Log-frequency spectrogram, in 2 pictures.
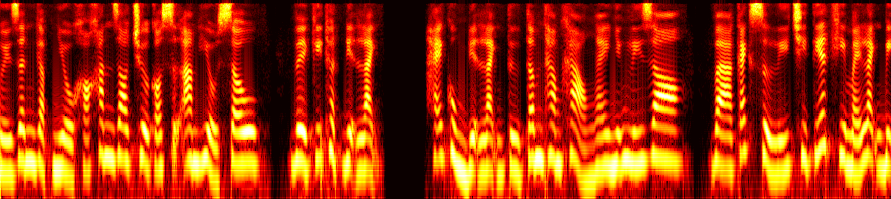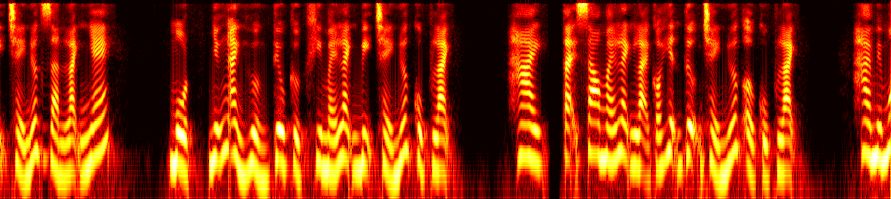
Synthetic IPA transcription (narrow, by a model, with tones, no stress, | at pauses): ɨ˨˩əjzə˧nɣa˨˩p̚ɲi˨˩əwxɔ˨˦xa˧nzɔ˧t͡ɕɨ˧əkɔ˨˦sɨ̰˧˨ʔaː˧mɦi˧˩əwsə˧w | ve˨˩kḭ˧˥t̪ʰwə˨˩t̚ɗḭ˧˨ənla̰˧˨jŋ̟ | ha̰˧˥kʊ˨˩ŋ͡mɗḭ˧˨ənla̰˧˨jŋ̟t̪ɨ˨˩t̪ə˧mt̪ʰaː˧mxaː˧˩wŋa˧jɲɨ̰˧˥ŋli˨˦zɔ˧ | vaː˨˩ka˦˥jk̚sɨ˧˩li˨˦t͡ɕi˧t̪i˦˥ət̚xi˧ma˨˦jla̰˧˨jŋ̟ɓḭ˧˨t͡ɕə˧˩jnɨ˦˥ək̚zaː˨˩nla̰˧˨jŋ̟ɲɛ˨˦˥ | mo˨˩t̚ɲɨ̰˧˥ŋʔa˧˩jŋ̟ɦɨ˧˩əŋt̪i˧əwkɨ˨˩k̚xi˧ma˨˦jla̰˧jŋ̟ɓḭ˧˨t͡ɕə˧˩jnɨ˦˥əkːʊ˨˩k͡p̚la̰˧˨jŋ̟ | haː˧jt̪a̰ː˧˨jsaː˧wma˨˦jla̰˧˨jŋ̟la̰ː˧˨jkɔ˨˦ɦḭ˧˨ənt̪ɨ̰˧˨əŋt͡ɕə˧˩jnɨ˦˥ək̚ʔəː˧˩kʊ˨˩k͡p̚la̰˧˨jŋ̟ | haː˧jmɨ˧əjm˦˥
